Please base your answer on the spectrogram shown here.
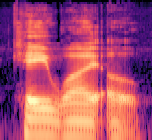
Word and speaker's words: Kyo: Kyo, Kyo, K-Y-O, Kyo. It's all one syllable. Say it all together.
